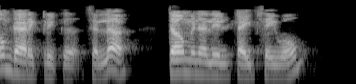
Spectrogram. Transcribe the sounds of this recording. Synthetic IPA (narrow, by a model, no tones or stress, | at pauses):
mɖɐɪɾɛk̚ʈɾɪkːɯsɛlːɐ | ʈɐɾmɪnɐlɪlʈɐɪpsɛjʋoːm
